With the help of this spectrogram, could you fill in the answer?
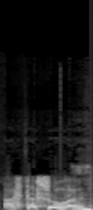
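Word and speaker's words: Асташёва: Асташова или Асташева? – Асташова, через Йо. – Асташова. – Да, это такое вот ударение.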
